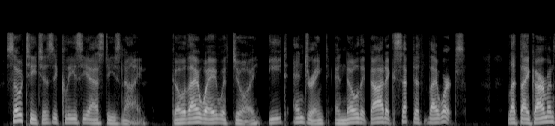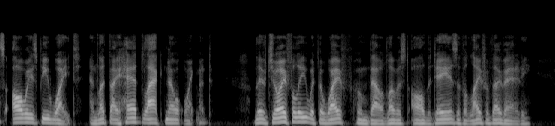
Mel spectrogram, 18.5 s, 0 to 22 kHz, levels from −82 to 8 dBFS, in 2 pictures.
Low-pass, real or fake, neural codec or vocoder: 7.2 kHz; fake; codec, 16 kHz, 2 kbps, FunCodec, trained on LibriTTS, 25 frames a second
